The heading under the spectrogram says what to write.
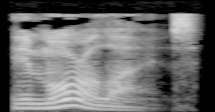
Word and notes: immoralize: British English

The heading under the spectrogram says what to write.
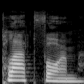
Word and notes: platform: American English

